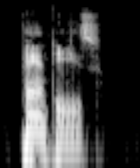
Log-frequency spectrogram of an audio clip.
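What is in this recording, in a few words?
"panties", American English; gcompris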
